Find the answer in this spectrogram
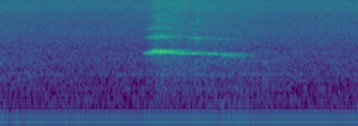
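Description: A single short, high whistle-like tone about a second in, sliding slightly down in pitch.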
